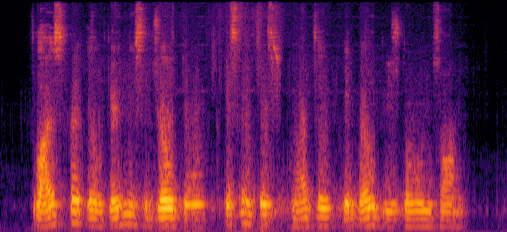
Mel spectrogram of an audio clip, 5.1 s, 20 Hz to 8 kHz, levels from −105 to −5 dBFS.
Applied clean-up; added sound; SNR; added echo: neural separator model SepFormer DNS4.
